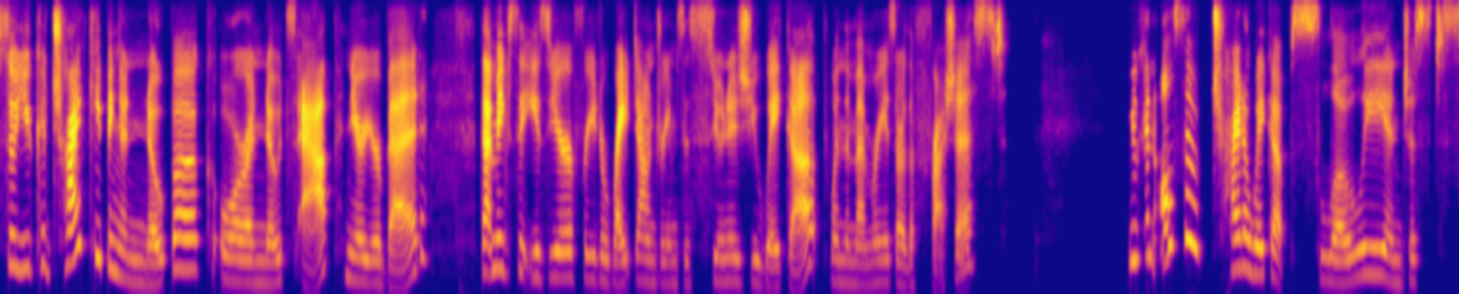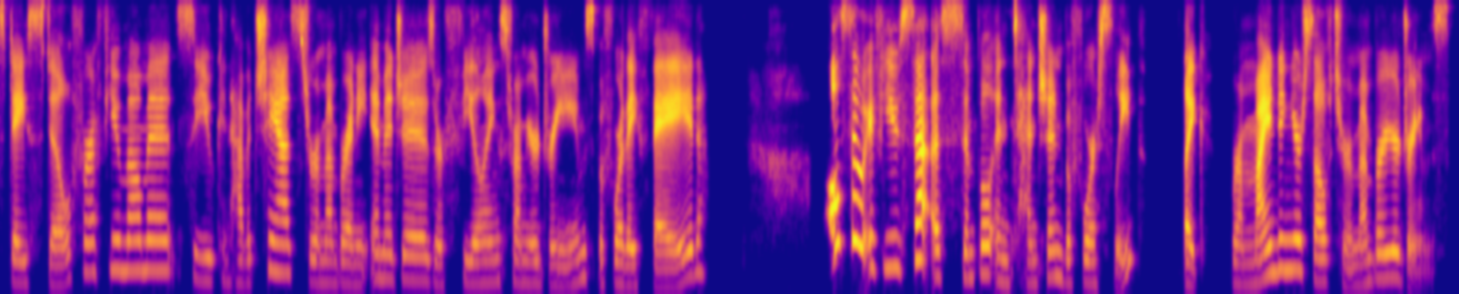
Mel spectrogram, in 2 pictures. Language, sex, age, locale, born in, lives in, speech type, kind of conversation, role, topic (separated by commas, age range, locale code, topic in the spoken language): English, female, 40-44, en-US, United States, United States, read, expert-assistant, expert, How do dreams impact creativity?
